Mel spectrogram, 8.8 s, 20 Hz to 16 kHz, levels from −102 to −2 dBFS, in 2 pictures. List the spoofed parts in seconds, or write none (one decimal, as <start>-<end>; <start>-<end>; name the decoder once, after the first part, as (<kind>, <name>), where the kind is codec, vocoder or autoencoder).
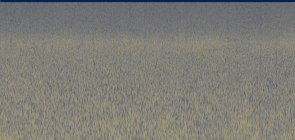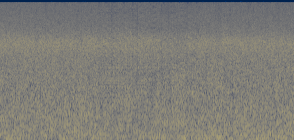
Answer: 3.4-4.2 (codec, SNAC); 5.9-7.4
